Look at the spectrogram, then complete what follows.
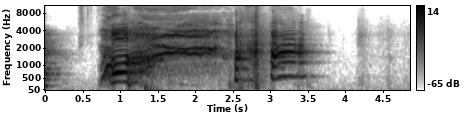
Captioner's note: cracks; yells; laughing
